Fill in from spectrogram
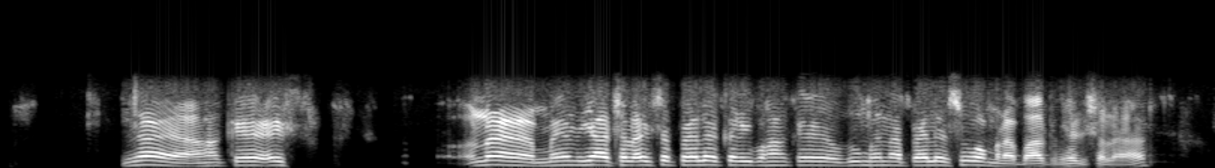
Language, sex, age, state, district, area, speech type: Maithili, male, 30-45, Bihar, Madhubani, rural, conversation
